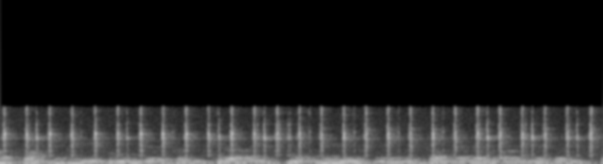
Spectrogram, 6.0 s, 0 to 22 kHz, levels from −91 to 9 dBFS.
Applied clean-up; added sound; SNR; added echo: none; Clock; 4 dB; reverberation time 0.4 s.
